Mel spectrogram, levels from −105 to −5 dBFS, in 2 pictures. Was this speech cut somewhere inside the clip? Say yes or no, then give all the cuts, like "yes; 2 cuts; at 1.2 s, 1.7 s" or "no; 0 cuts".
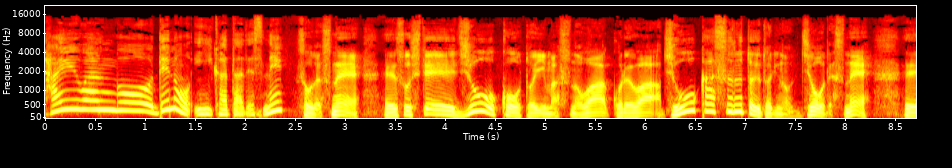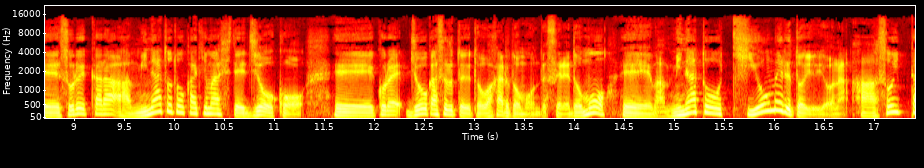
no; 0 cuts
